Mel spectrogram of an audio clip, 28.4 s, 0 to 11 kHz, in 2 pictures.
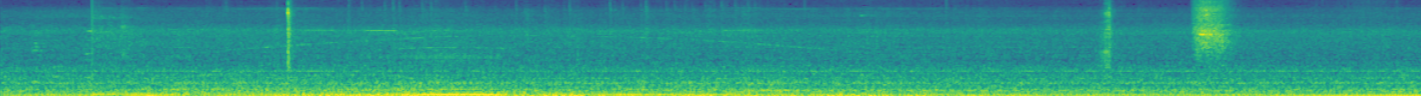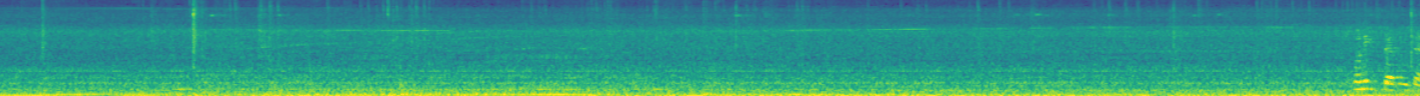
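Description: Cabin noise of a 2013 New Flyer XDE40 diesel-electric hybrid bus under way, its Cummins ISB6.7 diesel and BAE HybriDrive drive running with a steady deep rumble. A faint whine rises and falls twice as the bus speeds up and slows. A short hiss of air comes about halfway through.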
